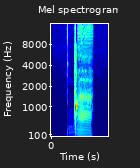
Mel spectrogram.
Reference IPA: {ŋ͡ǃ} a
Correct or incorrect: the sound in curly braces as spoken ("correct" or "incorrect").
correct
